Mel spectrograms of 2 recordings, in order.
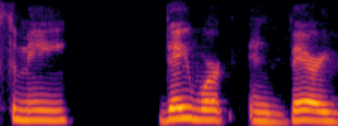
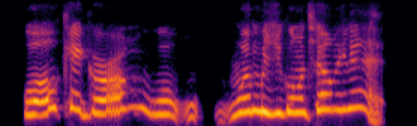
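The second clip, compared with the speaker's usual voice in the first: pitched-up incredulous voice. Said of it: "I'm like".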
